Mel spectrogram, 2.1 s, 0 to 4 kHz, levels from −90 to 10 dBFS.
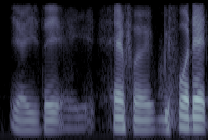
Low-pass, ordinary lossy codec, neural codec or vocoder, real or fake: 3.6 kHz; none; none; real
